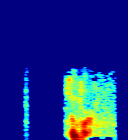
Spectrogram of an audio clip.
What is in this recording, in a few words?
Mesa PD Fiesta Dispatch; Mesa Simulcast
